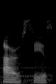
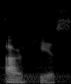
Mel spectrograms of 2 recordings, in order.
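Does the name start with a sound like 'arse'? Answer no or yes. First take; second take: yes; no. First: The first syllable sounds like the word 'arse'. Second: The first syllable does not sound like 'arse'. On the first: This is the old, dropped pronunciation. The speaker calls it wrong. "the reason why they don't use Arceus" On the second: This is the current official pronunciation. The speaker calls it right. "It's actually called Arceus now"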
